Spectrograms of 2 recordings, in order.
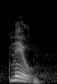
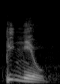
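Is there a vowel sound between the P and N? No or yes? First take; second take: no; yes. First: P and N are joined with no vowel between. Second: A short vowel sound is heard between P and N. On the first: "sem esse som vocálico, a gente vai falar pneu" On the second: "a gente fala a palavra pneu"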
